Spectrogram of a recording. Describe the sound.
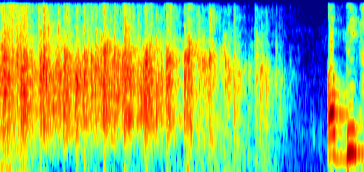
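A group claps together in a dense burst of applause for a child at a children's satsang gathering; the applause thins out and fades over a few seconds, followed by a brief silence before a voice begins speaking.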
